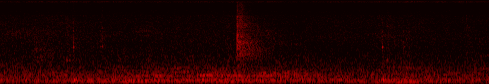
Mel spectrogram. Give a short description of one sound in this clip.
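A ceiling fan whirs softly and steadily.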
